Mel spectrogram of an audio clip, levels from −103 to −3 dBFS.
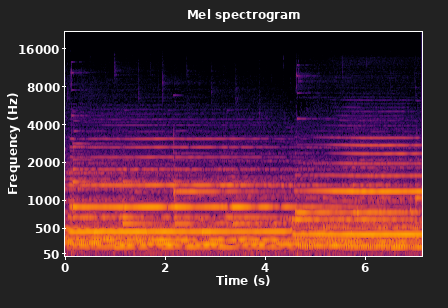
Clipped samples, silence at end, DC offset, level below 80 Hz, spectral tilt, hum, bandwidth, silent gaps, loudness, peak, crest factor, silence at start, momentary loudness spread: under 0.1%; 0 s; under 0.1%; -58 dBFS; -9.5 dB/octave; none; 5.2 kHz; none; -26 LUFS; -14 dBFS; 12 dB; 0 s; 3 LU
